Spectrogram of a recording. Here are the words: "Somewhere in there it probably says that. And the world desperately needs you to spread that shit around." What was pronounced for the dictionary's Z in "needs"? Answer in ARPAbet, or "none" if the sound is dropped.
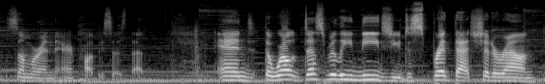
Z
